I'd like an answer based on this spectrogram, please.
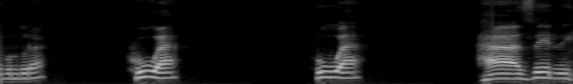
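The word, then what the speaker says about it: هُوَ: মা মা মিম জবর মা আইন জের আই মাই মাই হা পেশ হু ওয়াও জবর ওয়া হুয়া ওয়াওকে ঠোঁট গোল করে উচ্চারণ করতে হবে বন্ধুরা। হুয়া হুয়া হাজির হি ইয়া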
